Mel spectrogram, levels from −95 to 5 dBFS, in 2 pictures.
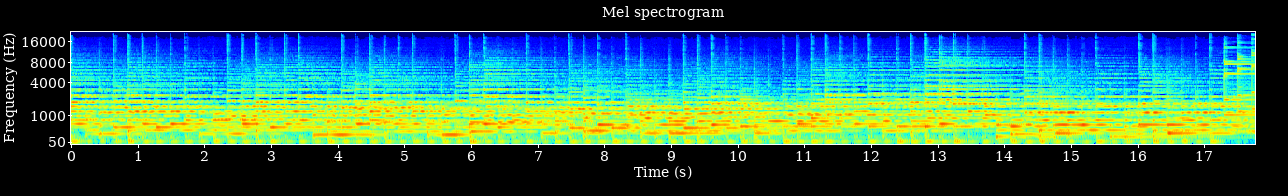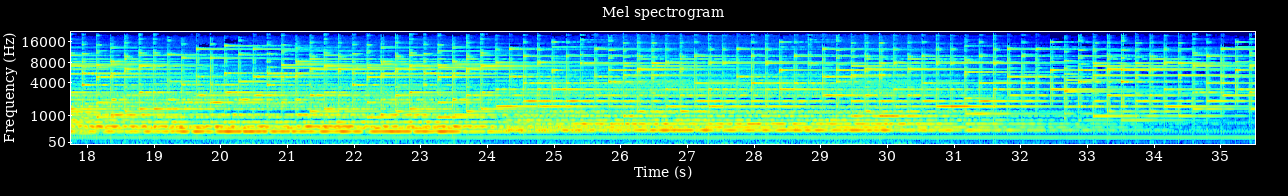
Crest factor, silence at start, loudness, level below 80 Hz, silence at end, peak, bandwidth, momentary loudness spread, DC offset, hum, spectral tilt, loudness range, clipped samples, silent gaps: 16 dB; 0 s; -19 LUFS; -42 dBFS; 0 s; -4 dBFS; over 20 kHz; 5 LU; under 0.1%; none; -2 dB/octave; 3 LU; under 0.1%; none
